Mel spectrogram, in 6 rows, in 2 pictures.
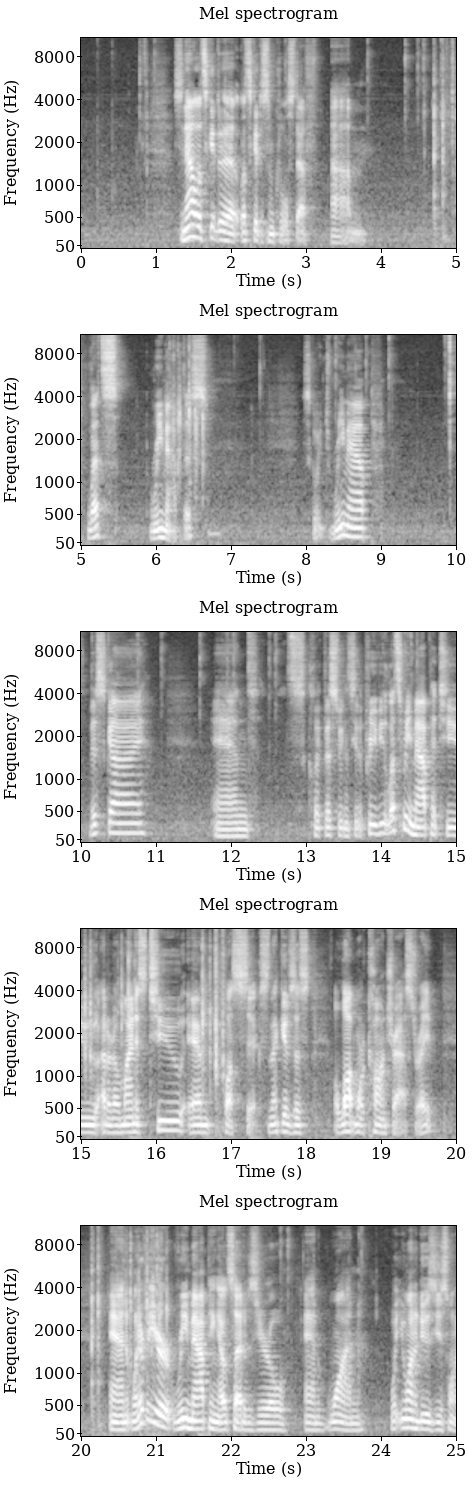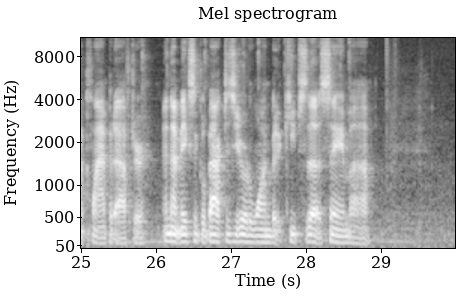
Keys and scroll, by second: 4.5 space, 5.7-6.9 typing, 14.9 KP_Subtract, 15.4 KP_2, 15.5 Tab, 16.5 KP_6, 16.6 Return, 20.0-21.4 typing.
